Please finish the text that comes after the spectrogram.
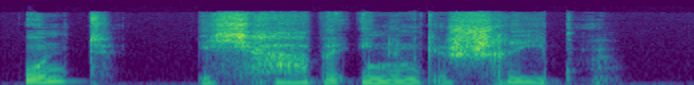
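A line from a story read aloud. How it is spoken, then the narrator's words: Bitter hiss. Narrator (German): zischte die andere erbittert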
